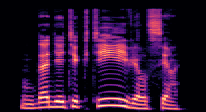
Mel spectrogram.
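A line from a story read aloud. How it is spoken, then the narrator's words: Snorting. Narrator (Russian): фыркнул Крамиш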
